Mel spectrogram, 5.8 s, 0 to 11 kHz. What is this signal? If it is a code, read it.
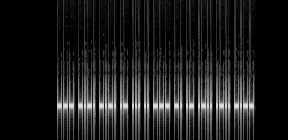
Morse code, heard as a keyed tone, about 40 wpm, 700 Hz. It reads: OCCASIONALLY
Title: Top 1001-1250 Words 40wpm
